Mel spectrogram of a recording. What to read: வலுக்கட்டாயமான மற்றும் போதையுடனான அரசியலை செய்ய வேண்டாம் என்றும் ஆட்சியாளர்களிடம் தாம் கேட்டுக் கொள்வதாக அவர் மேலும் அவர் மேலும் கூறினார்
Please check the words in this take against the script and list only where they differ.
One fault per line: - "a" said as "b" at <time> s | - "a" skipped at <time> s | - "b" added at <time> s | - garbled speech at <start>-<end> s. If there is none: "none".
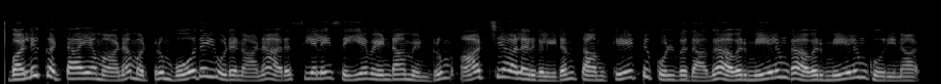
none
